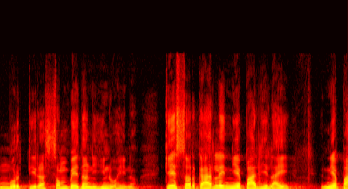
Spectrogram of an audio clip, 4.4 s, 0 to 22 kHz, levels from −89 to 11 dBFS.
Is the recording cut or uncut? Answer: uncut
